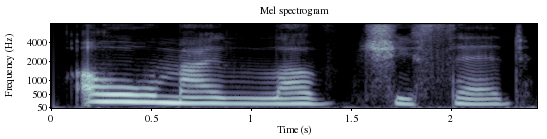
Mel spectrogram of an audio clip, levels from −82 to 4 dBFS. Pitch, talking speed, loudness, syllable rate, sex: 205 Hz, 125 wpm, -17 LUFS, 2.5 syllables/s, female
